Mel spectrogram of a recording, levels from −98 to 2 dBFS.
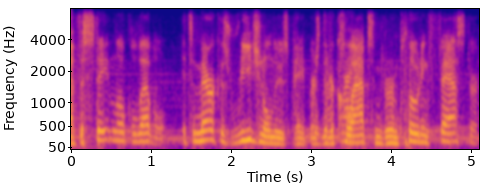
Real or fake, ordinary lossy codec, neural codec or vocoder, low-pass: real; Opus, 16 kbps; none; 7.2 kHz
